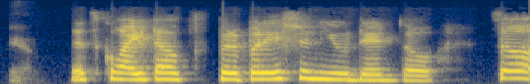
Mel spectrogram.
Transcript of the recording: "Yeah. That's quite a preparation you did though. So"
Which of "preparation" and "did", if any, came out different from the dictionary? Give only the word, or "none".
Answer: none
